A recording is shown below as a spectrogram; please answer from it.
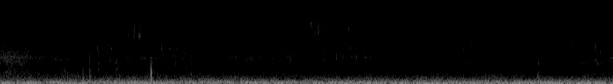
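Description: Wind buffeting the microphone: a steady low noise, with a few faint soft rustles.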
